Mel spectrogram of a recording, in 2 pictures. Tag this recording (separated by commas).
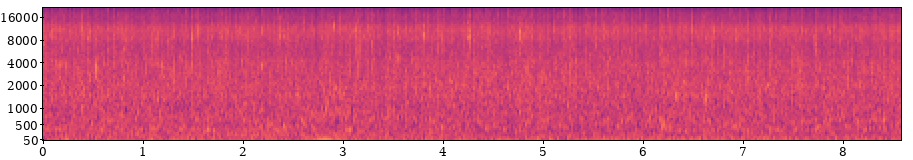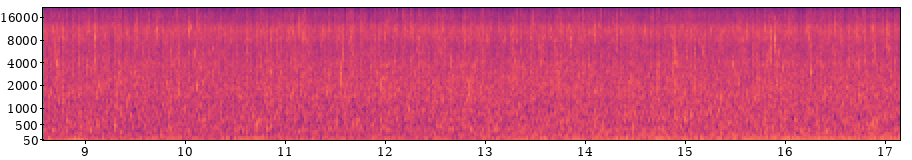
Water, Stream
